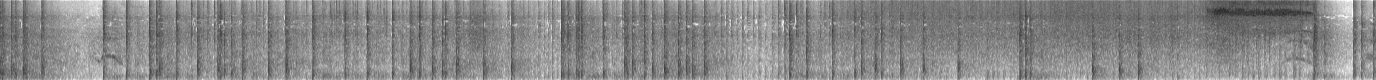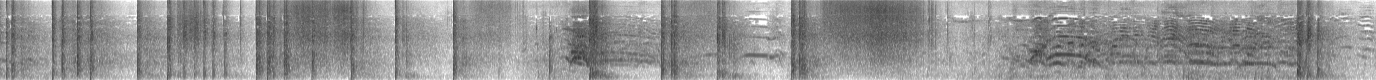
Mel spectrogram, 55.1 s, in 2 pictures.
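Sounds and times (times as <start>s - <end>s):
fireworks bangs and crackling: 0.0s - 49.0s, 49.6s - 54.7s
firework high hiss: 12.7s - 26.4s, 36.7s - 38.0s, 43.6s - 46.6s.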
